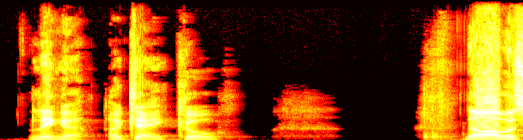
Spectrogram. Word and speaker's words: Linge: Linge.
